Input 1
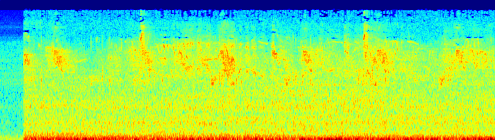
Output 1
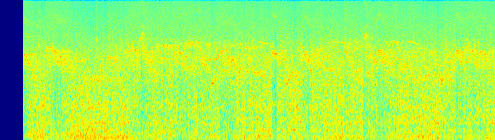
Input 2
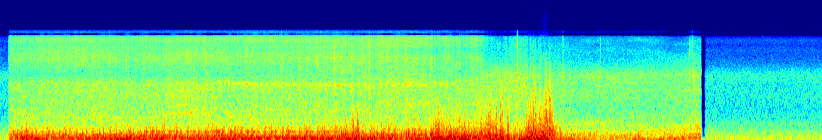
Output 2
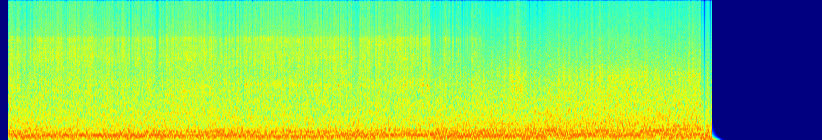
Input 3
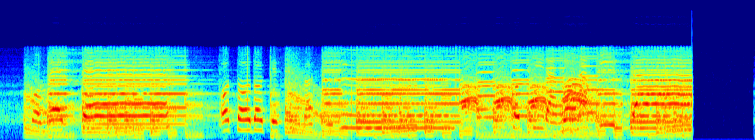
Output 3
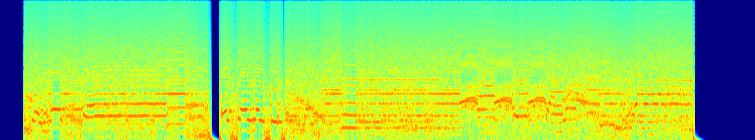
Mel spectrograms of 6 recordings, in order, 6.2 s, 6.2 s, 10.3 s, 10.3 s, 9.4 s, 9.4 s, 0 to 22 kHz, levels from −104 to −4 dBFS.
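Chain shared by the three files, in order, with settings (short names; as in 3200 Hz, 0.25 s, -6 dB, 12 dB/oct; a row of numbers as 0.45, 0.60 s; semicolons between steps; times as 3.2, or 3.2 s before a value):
HPF 150 Hz 12 dB/oct; gate with hold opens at -31 dBFS; high shelf 4200 Hz +11.5 dB; compressor 8:1, threshold -20 dBFS; transient shaper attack +3 dB, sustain +8 dB; FDN reverb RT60 0.37 s, low-frequency decay 1×, high-frequency decay 0.85×, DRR 12 dB; power-law curve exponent 0.5; Schmitt trigger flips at -21.5 dBFS; match loudness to -24 LUFS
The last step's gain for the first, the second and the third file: -10.5, -7.0, -7.0 dB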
